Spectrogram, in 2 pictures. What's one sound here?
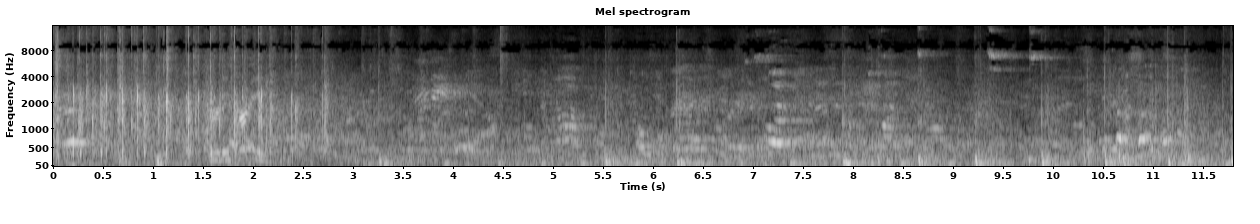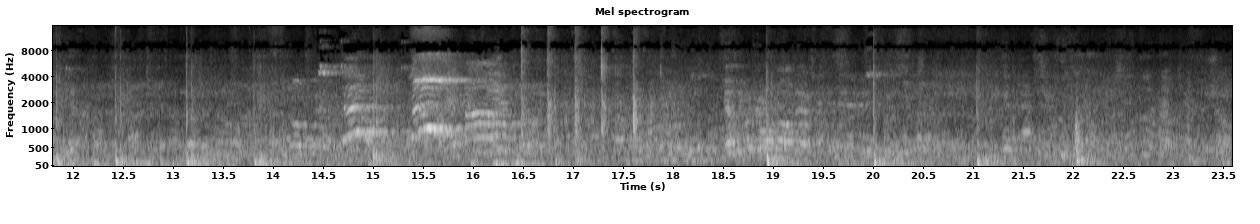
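Basketballs bounce on a wooden gym floor with echoing thumps.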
